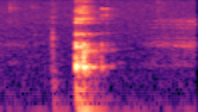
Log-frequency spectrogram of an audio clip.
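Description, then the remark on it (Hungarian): A single short, loud burp erupts, a brief guttural rasp that fades quickly into quiet, with no talking around it. “A büfi, fing, minden jöhet.”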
